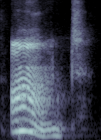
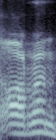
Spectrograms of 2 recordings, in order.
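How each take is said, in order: First: No R sound is pronounced in the word. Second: An R sound is pronounced in the word. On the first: The speaker calls it right. "It's aunt" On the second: The speaker calls it wrong. "Don't say aren't"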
